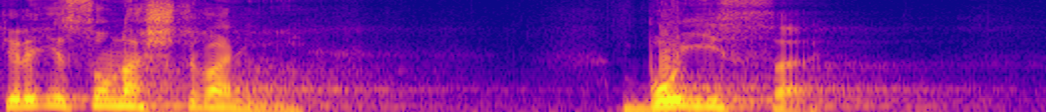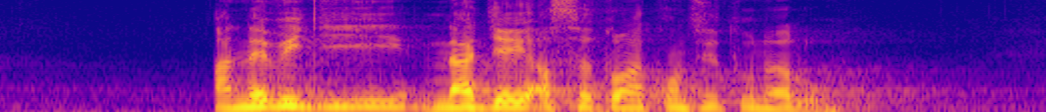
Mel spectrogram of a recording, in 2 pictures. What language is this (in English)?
Czech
